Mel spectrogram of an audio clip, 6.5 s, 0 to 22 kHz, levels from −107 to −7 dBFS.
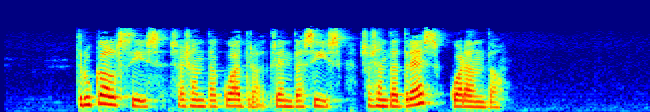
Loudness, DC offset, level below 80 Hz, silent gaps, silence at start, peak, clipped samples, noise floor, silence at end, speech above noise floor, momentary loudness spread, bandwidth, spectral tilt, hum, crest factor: -20 LUFS; under 0.1%; -62 dBFS; none; 0.75 s; -2 dBFS; under 0.1%; -78 dBFS; 1.5 s; 59 dB; 11 LU; 8 kHz; -4.5 dB/octave; none; 20 dB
